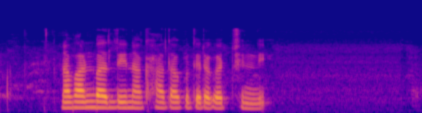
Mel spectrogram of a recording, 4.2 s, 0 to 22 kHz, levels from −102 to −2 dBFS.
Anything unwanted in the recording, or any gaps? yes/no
no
